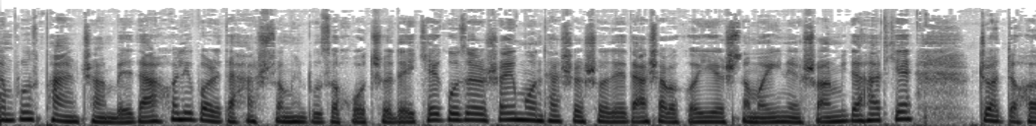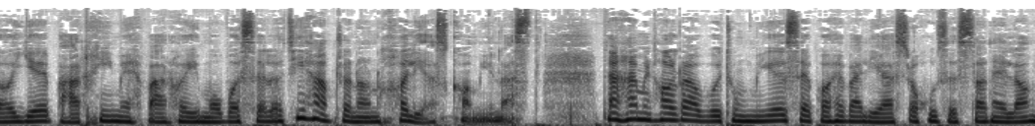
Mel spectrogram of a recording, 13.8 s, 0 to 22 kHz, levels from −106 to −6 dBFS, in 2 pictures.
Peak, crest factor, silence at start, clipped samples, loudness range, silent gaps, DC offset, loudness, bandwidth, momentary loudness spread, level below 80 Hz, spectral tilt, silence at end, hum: -4 dBFS; 12 dB; 0 s; under 0.1%; 1 LU; none; under 0.1%; -18 LUFS; 16.5 kHz; 4 LU; -40 dBFS; -6 dB/octave; 0 s; none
